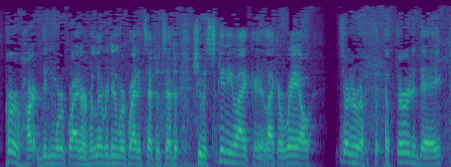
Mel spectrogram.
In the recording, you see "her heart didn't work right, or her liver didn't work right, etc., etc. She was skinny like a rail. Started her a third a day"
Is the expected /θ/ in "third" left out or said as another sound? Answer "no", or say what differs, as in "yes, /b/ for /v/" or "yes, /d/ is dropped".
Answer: no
